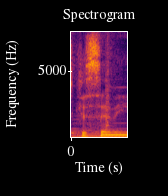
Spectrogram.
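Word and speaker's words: Kissimmee: if you're a tourist it's CMI that's how you pronounce the town that Disney in it's called CMI and just bring a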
